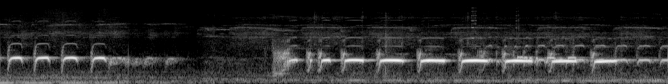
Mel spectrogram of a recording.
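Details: Zebra dove, local strain, singing loudly as a rival-provoking lure: a few quick coos, a gap, then a steady chain of sustained, slightly upslurred whistled notes about every half second.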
